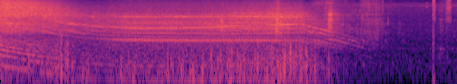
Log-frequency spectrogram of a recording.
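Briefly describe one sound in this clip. A man's footsteps swish through grass nearby.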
